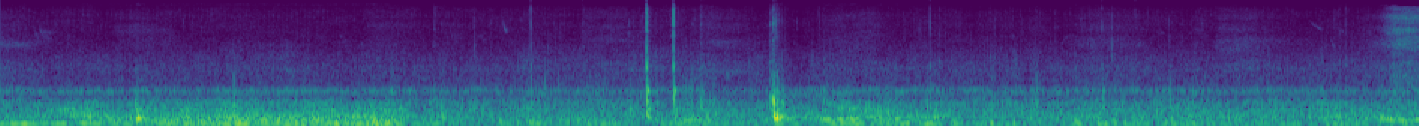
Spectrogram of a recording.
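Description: Steady low rumble of a mountain bike rolling along, with wind buffeting the microphone. Three sharp clicks come a little past the middle.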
